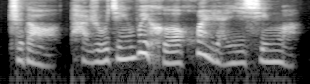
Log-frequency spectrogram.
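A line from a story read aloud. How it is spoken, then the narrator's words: Smug, hushed, mysterious question. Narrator (Chinese): 他越发得意，压低声音，也更神秘地问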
